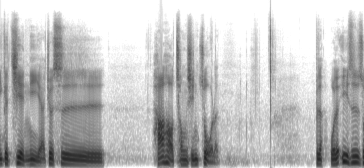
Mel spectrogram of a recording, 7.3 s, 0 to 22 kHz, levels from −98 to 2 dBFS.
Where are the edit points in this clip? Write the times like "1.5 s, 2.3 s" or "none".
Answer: none

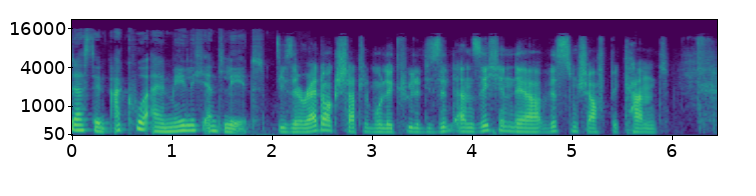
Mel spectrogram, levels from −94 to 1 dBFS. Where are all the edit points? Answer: 2.0 s

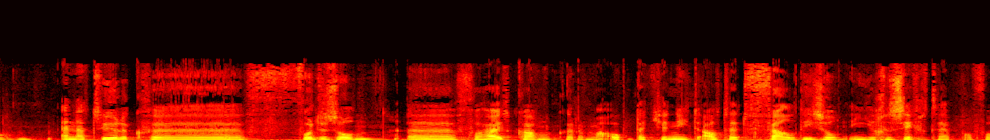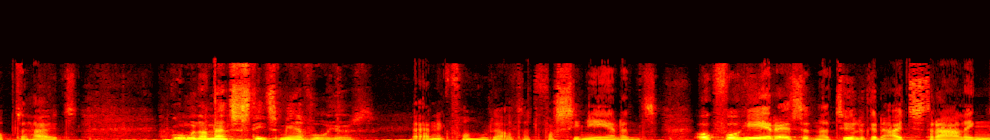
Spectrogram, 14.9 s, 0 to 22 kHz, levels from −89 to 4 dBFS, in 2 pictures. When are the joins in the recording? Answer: 8.6 s, 10.5 s, 12.6 s

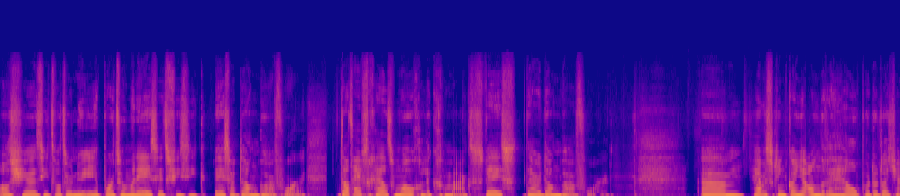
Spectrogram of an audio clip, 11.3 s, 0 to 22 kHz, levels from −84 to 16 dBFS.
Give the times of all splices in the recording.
4.1 s, 8.7 s

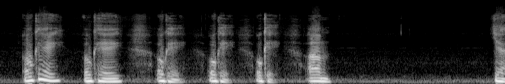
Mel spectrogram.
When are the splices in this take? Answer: none

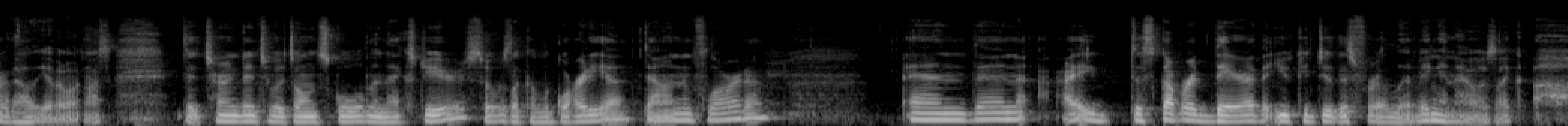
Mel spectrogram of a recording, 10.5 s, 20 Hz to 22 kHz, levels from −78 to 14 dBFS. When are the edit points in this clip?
1.2 s

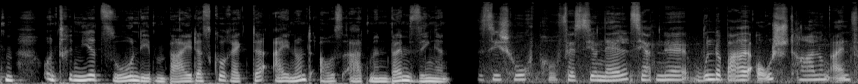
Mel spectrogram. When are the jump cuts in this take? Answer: none

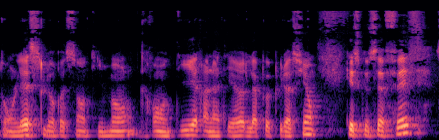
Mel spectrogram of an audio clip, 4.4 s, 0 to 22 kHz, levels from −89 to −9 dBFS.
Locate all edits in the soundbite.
none

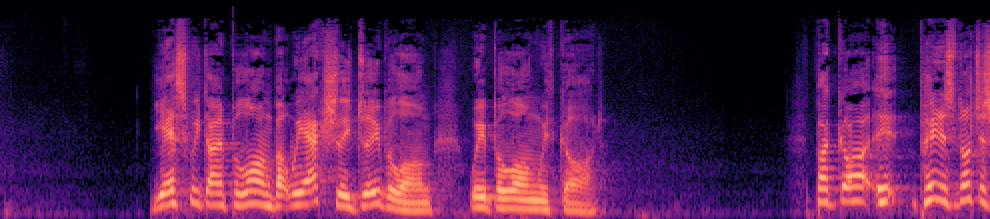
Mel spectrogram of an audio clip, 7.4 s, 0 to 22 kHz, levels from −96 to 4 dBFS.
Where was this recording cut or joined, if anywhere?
1.1 s

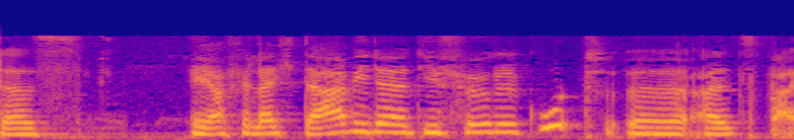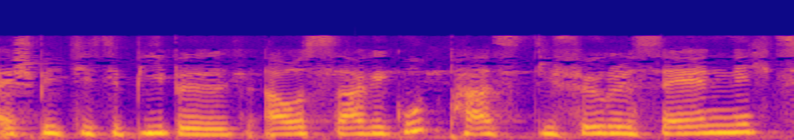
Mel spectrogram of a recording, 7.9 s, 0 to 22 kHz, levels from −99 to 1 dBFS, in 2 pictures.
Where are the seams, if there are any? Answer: 4.3 s

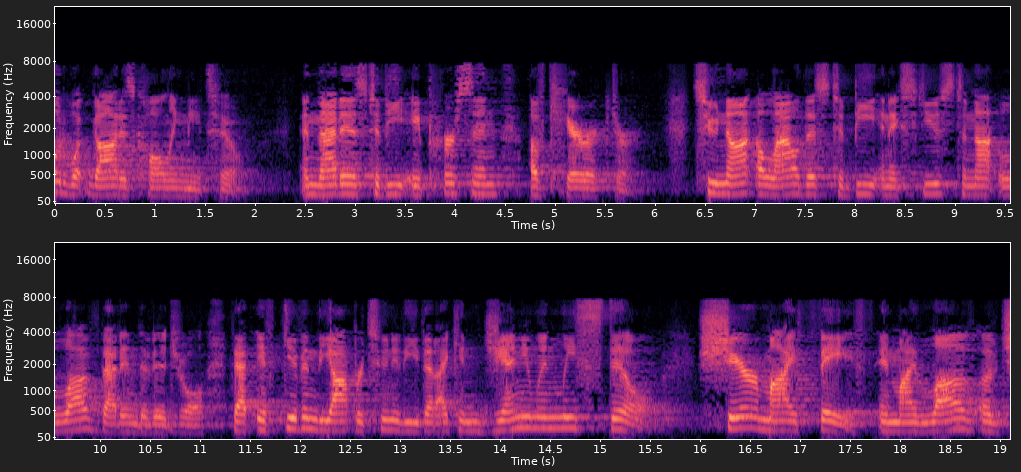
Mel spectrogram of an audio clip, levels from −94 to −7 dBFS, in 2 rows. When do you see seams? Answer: none

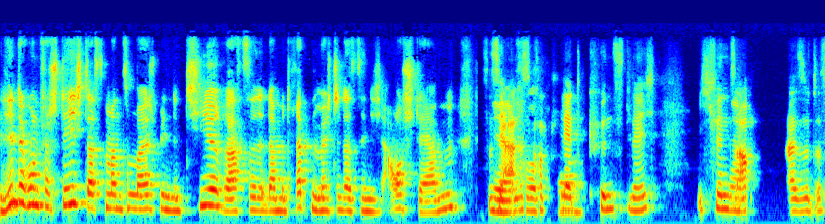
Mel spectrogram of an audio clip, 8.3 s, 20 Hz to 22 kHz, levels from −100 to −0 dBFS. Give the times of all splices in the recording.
4.8 s

